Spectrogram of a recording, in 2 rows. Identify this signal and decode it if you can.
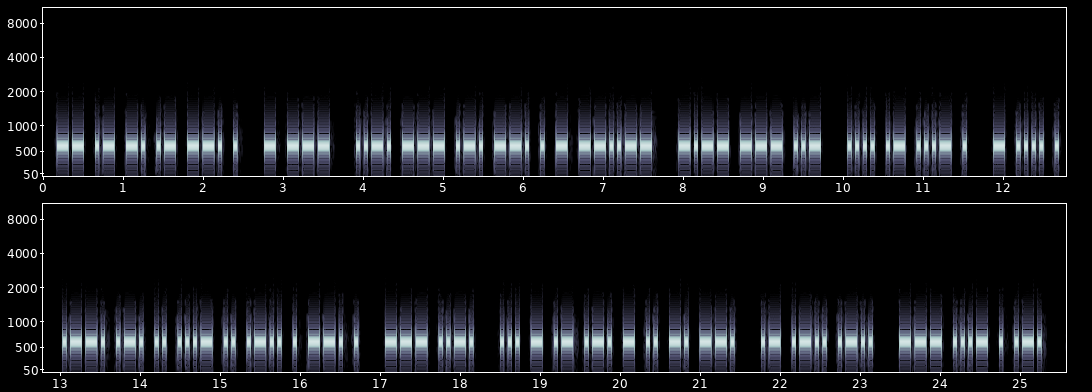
Morse code, heard as a keyed tone, about 25 wpm, 600 Hz. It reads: MANAGE TO FORGET, YOU HAVE THE PRIVILEGE OF STARTING ALL OVER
